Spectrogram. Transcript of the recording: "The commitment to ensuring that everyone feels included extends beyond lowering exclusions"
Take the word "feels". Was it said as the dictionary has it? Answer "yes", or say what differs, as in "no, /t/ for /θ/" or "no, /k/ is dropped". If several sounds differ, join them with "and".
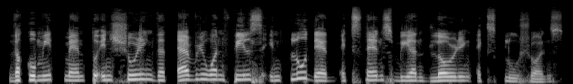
no, /s/ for /z/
